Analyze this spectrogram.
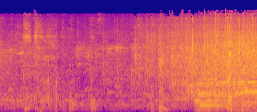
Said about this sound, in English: Now they clap for him.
